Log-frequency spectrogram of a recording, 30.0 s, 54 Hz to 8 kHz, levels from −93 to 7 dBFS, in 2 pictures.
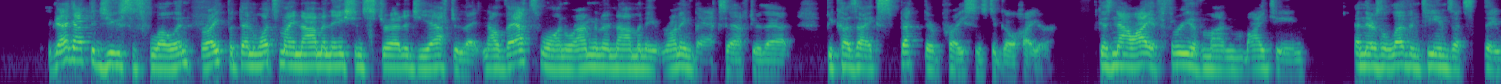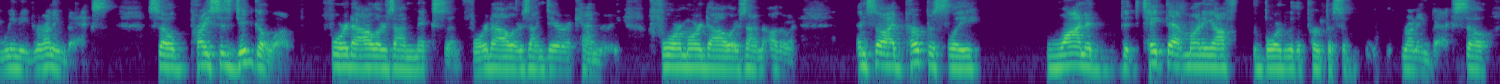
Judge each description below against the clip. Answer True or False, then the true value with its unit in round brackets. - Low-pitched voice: False (150 Hz)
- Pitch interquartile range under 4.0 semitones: True (2.9 semitones)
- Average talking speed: True (190 wpm)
